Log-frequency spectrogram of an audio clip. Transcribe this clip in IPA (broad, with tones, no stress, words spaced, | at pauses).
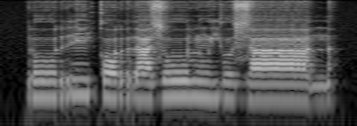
ɾoː˨ rĩ˦kɔ˨ ra˨zoː˦lũ˨jʊ˨ zaː˨n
